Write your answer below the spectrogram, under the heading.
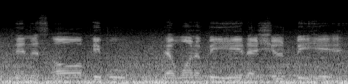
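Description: Loud background noise sits behind a man whose voice is dry, with no echo. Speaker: vlogger. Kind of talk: casual vlog chat. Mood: reflective, determined. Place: car. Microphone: phone near.

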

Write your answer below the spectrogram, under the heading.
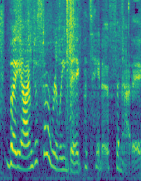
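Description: With a Southern US accent, a woman speaks at a fairly high pitch, the sound dry and free of echo. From US South. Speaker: food vlogger. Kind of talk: casual vlog taste test. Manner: animated. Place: car. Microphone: phone near.

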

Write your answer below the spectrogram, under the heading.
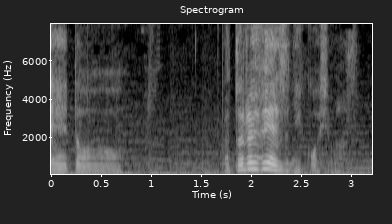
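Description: A woman speaks with very wide pitch swings. Faint music plays in the background. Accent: Kyushu. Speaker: virtual streamer. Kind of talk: casual live-stream gameplay commentary. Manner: upbeat, excitable.

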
